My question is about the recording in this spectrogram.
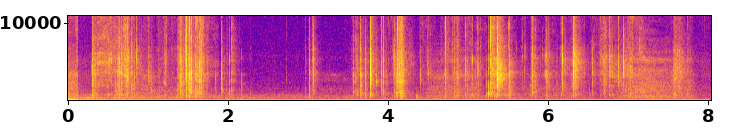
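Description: Wrapper of an HCG pregnancy test strip being handled and torn open, a series of short crinkles and tears.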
